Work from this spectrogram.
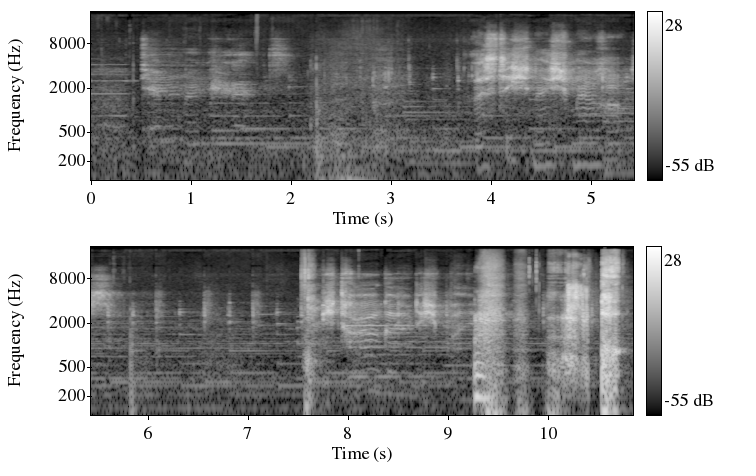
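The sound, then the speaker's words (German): Gagging and retching as vomit rises in someone's throat: a few harsh, noisy throat bursts, growing louder and more forceful in the second half, over a faint, busy background. “Entschuldigung, mir kam gerade ein bisschen Kotze hoch.”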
